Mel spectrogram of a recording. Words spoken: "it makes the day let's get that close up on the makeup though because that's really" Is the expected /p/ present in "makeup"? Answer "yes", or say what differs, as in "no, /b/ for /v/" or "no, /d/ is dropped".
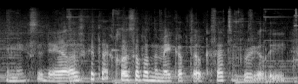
yes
